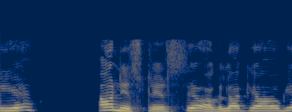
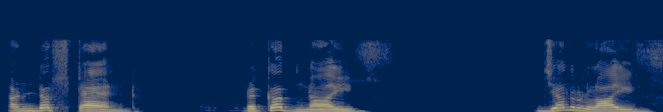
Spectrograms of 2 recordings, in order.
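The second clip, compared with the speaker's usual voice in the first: Understand, recognise, generalise with two light syllables, then a long, falling final one; stress on last syllable; 3 semitones lower, slower than usual. Shown as a demonstration. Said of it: "शुरुआत के दोनों". (आख़िरी अक्षर पर लंबा ज़ोर)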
